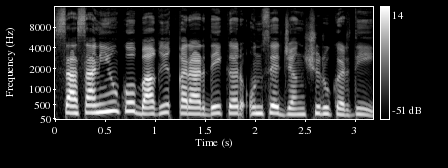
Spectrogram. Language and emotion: Urdu, neutral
